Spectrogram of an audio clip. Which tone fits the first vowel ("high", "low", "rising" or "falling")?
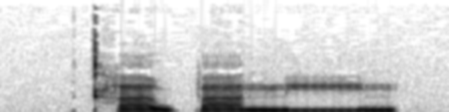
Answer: low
